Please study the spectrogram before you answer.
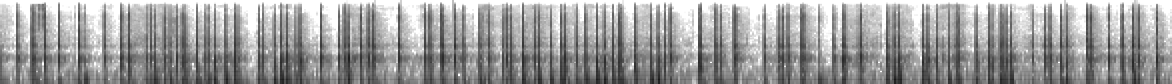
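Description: Long acrylic nails rapidly tap and scratch the glossy cover of a paperback Naruto manga volume. The result is a dense, continuous run of sharp, dry clicks and bright, crackly scratching with a faint midrange tone, and each tap dies away almost instantly.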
